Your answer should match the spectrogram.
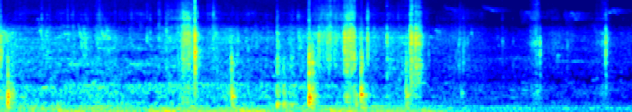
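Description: Knife cutting spring onions and ginger on a cutting board: a handful of irregular sharp knocks as the blade meets the board. A low rumble runs underneath and fades out after about four seconds.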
